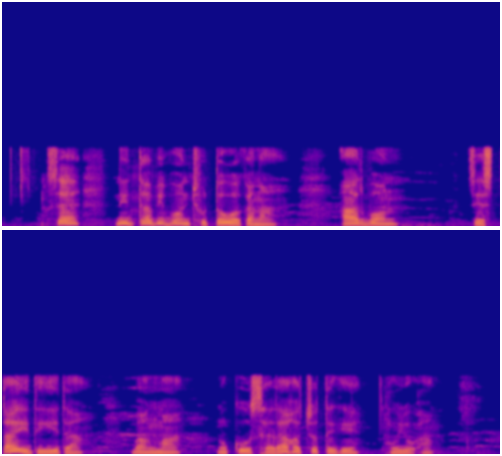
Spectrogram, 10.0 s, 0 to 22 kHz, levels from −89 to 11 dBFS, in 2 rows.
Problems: none marked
